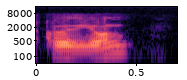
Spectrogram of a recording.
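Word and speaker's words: Guðjón: Okay, my name is Gudjon. Of course, all Americans get my name wrong, but yeah, that's okay. Gudjon is okay.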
